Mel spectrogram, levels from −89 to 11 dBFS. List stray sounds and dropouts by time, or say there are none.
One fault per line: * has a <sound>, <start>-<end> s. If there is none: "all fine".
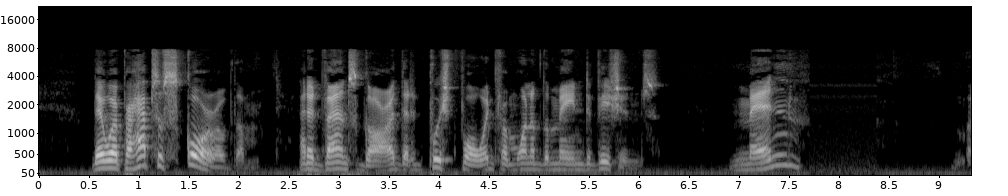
all fine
